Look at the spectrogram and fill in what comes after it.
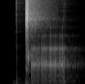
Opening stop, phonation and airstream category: click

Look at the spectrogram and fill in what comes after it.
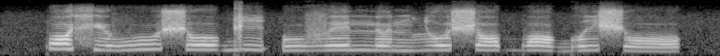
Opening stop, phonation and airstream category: plain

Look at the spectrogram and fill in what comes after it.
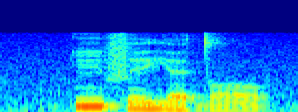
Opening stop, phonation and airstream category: plain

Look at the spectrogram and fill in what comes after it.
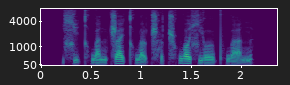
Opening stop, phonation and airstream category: aspirated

